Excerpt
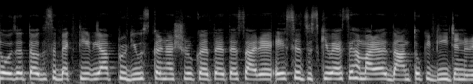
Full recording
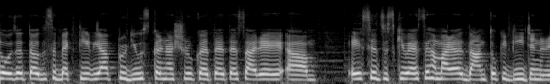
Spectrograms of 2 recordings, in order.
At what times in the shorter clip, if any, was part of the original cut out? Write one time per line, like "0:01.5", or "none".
0:02.7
